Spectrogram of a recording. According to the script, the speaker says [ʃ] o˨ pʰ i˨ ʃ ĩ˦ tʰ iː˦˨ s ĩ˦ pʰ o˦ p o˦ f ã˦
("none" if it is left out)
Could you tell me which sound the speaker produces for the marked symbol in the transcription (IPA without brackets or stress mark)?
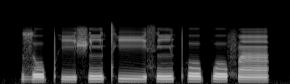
z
